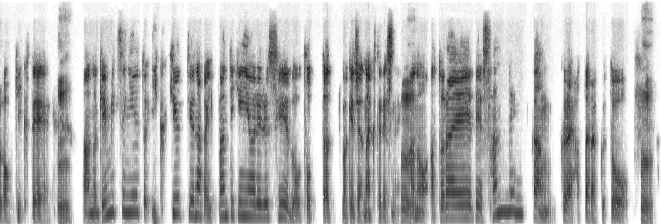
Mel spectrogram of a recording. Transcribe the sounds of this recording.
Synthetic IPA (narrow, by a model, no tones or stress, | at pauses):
ɡao̞kʲikɯ̟̥t̪e̞̰ano̞ɡẽ̞mbʲit͡sɨɲ̟ijɯ̟ːt̪o̞ʔikɯ̟̥kʲɨːt̪ːeiɯ̟nãŋkaipːãnt̪e̞kʲiɲ̟iiβaɾe̞ɾɯ̟se̞ːd̪o̞̰ːt̪o̞t̪ːaβake̞ʑa̰nakɯ̥t̪e̞d̪e̞sɨnḛano̞̰ʔat̪o̞ɾaed̪e̞sãnːẽ̞ŋkãŋkɯ̟ɾaihat̪aɾakɯ̟t̪o̞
